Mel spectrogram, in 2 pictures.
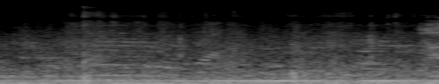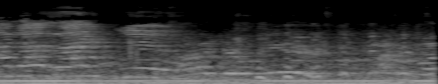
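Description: Steady low electrical hum of supermarket freezer cases, with indistinct high-pitched voices, a child's among them, from about three seconds in.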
